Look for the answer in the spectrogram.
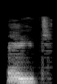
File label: Robot Voice "0"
